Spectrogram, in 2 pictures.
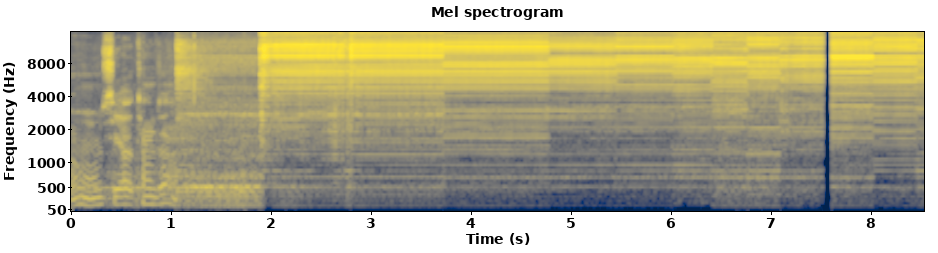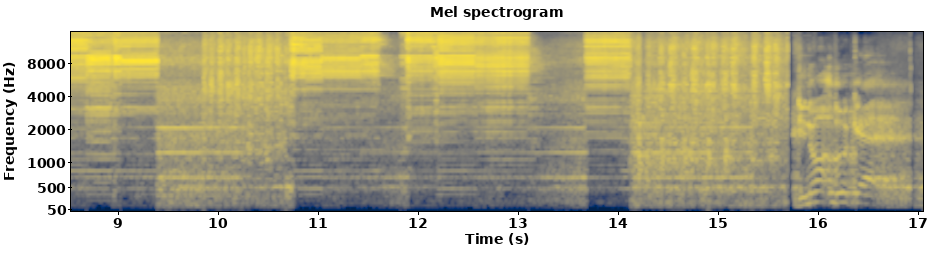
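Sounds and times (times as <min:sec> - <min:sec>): welder buzzing crackle: 0:01.1 - 0:15.7.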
